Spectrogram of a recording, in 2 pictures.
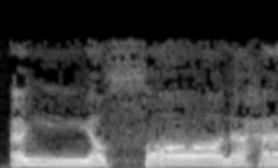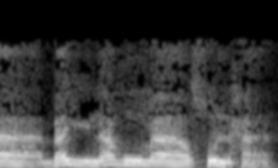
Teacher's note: قرأ قالون بفتح الياء وتشديد الصاد بعدها ألف هكذا: أن يصالحا بينهما صلحا.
